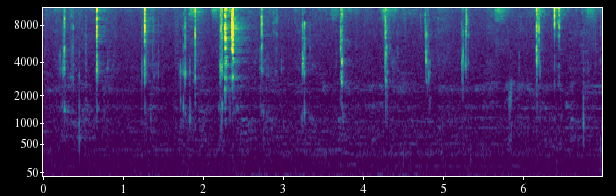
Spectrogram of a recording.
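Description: Close-up chewing and biting of crispy Korean fried chicken: irregular sharp crunches and crackles, loudest in a cluster about two seconds in.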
